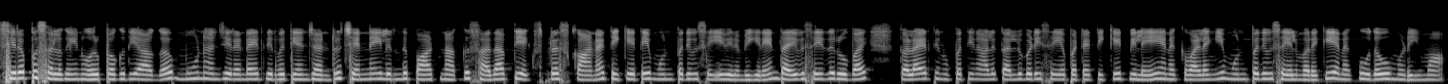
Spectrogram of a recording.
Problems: constant background noise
